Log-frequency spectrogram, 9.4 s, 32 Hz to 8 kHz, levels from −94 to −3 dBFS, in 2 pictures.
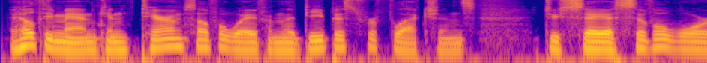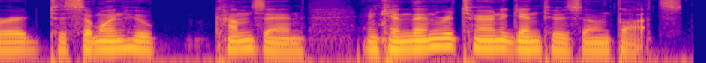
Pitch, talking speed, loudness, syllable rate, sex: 105 Hz, 190 wpm, -21 LUFS, 5.3 syllables/s, male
